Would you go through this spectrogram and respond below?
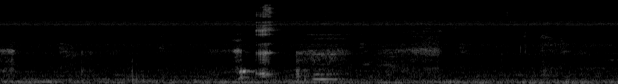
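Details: Hiccups in an adult after eating a large luchi (fried bread), with gurgling felt in the throat; two or three sudden, sharp throat clicks with a brief gulping catch over steady background hiss.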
